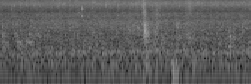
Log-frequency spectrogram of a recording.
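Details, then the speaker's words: iFlow tankless combination heating system, hydronic coil bled via return-line drain port: smooth even water rush with slight turbulence, no gurgling or burping; air fully purged, steady flow. "All the air is gone, nice steady stream. There's no burping of the air through there."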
